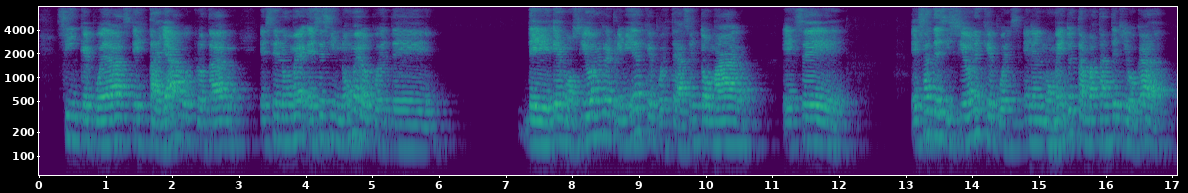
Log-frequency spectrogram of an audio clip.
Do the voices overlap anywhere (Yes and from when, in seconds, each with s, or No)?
No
